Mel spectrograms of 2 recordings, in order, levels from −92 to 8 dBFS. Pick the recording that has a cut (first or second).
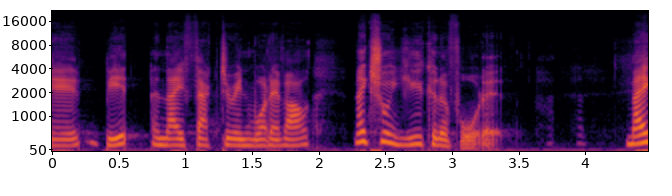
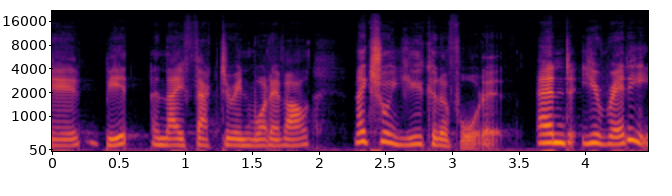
second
